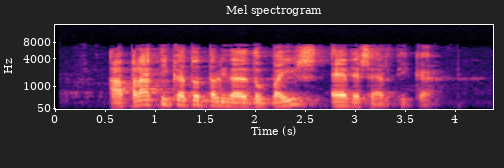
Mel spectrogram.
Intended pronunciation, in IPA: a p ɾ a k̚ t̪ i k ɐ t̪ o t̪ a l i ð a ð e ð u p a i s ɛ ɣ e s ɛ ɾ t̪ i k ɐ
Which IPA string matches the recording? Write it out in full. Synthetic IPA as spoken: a p ɾ a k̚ t̪ i k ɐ t̪ o t̪ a l i ð a ð e ð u p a i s ɛ ð e s ɛ ɾ t̪ i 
